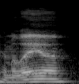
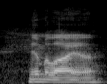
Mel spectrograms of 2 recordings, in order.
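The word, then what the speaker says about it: Himalia: Himalaya. It's not like the mountains. It's not spelled like mountains but Himalaya we'll say.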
